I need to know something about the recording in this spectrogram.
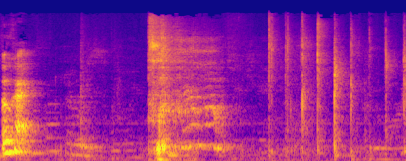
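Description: A short vocal sound at the start, then a sudden noisy rush that fades over half a second. After that comes a quick, irregular run of about ten light taps, fingertips patting skin.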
